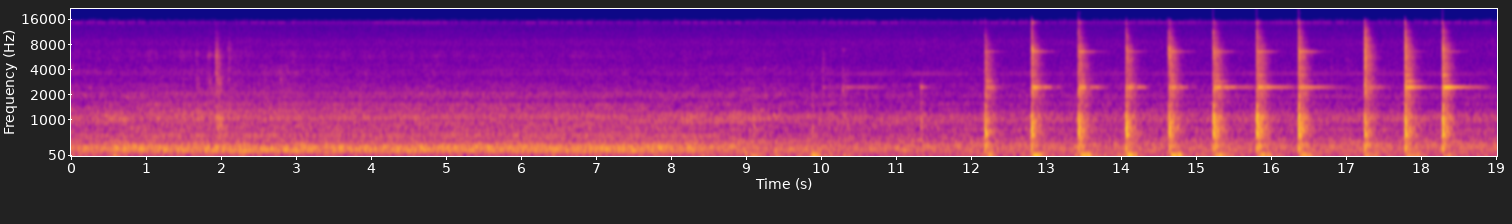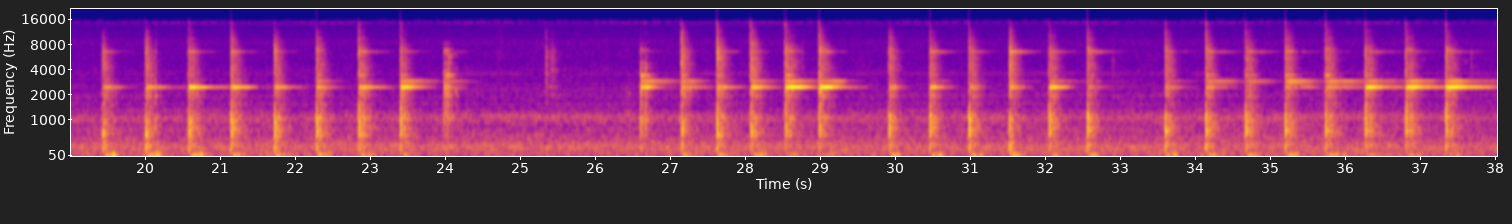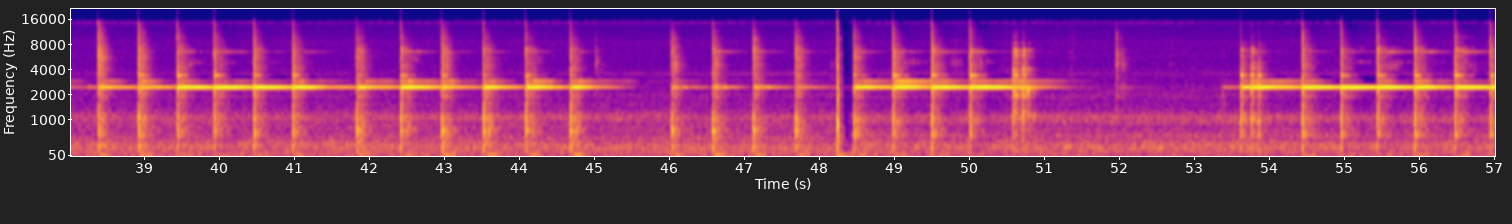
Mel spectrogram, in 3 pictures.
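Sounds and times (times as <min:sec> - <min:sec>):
hammer striking steel on anvil: 0:12.2 - 0:24.4, 0:26.6 - 0:33.0, 0:33.6 - 0:51.4, 0:53.4 - 0:57.0.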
